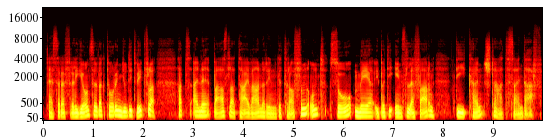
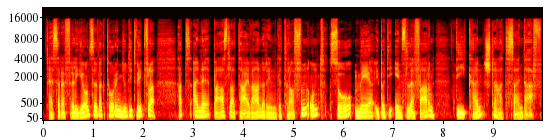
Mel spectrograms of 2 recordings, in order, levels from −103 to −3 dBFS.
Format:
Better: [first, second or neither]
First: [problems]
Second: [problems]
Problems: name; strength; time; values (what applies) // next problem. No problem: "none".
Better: second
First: muffled; very; fading above 3 kHz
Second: none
